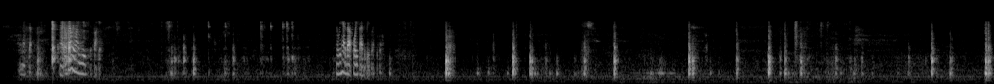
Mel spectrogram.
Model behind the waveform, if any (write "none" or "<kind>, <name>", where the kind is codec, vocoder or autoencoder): none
